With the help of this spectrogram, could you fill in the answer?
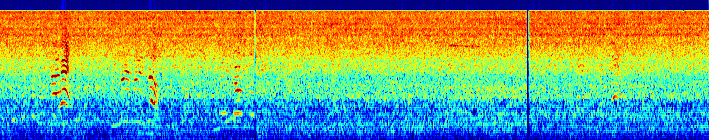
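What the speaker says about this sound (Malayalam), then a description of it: "വെള്ളച്ചാട്ടവും കുളവും പടർന്നു കിടക്കുന്ന വേരോടുകൂടിയ മരങ്ങളും" Water pours steadily over the Anachadikuthu waterfall into its pool, a dense, even rushing roar that fills the whole stretch, with faint voices and a few small knocks barely showing above it.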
